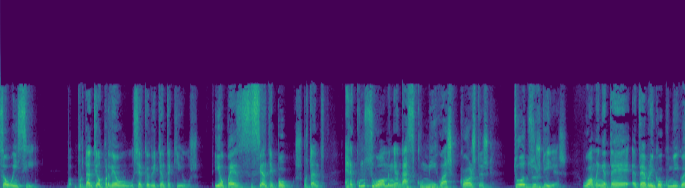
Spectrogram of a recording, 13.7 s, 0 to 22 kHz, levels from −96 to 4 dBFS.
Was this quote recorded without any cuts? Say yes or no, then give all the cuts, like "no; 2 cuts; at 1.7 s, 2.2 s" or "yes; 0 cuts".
yes; 0 cuts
